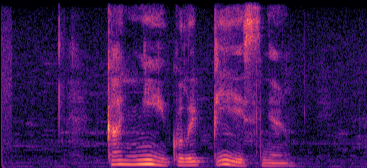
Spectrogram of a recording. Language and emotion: Russian, positive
